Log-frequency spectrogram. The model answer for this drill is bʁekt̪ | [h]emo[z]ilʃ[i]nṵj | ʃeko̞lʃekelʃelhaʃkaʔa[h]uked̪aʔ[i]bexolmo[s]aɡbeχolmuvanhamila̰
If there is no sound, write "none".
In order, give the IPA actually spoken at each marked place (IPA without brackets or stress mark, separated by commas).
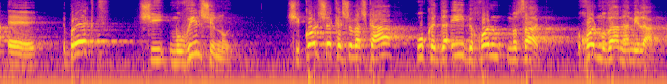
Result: ʃ, v, i, h, i, s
